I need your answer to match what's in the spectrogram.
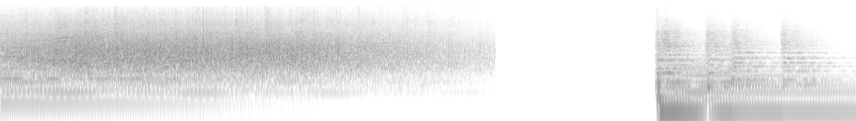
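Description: audience cheering and applause

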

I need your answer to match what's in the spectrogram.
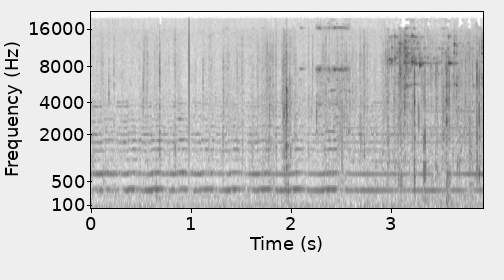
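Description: horse hooves clip-clopping

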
